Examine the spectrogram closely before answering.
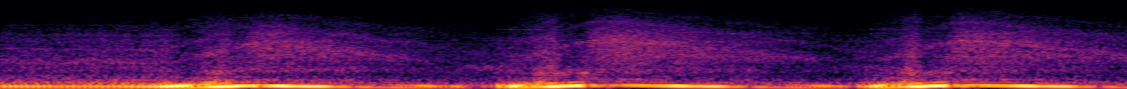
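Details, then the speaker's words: Supercharged car (Kraftwerks kit) after repairs to cure engine noise and coolant flush: three clean throttle blips about two seconds apart, deep mellow exhaust with faint blower whir; engine revs freely and sounds healthy. "louder from the blower the blower makes more noise in the exhaust yeah that's pretty mellow"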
